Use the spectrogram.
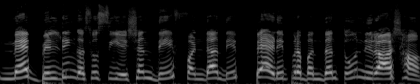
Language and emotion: Punjabi, angry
